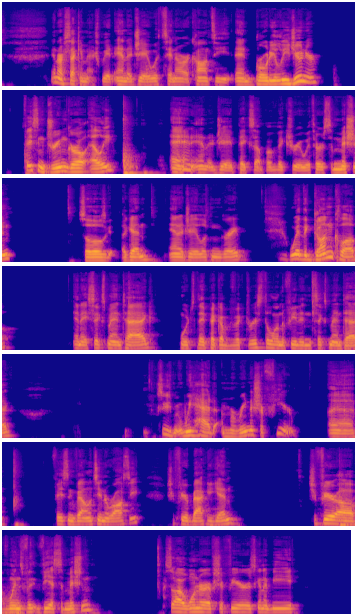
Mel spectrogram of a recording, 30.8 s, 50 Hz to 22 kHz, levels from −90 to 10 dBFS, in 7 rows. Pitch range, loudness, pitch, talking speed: 110-130 Hz, -20 LUFS, 120 Hz, 165 wpm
